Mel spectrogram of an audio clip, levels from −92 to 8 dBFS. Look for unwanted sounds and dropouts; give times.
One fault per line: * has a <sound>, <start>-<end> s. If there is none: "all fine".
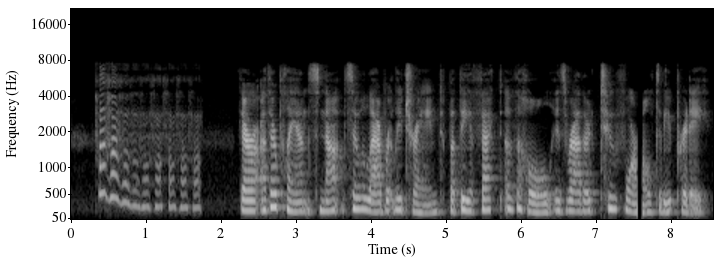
* has a laugh, 0.3-1.7 s
* has a dropout, 7.5-7.6 s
